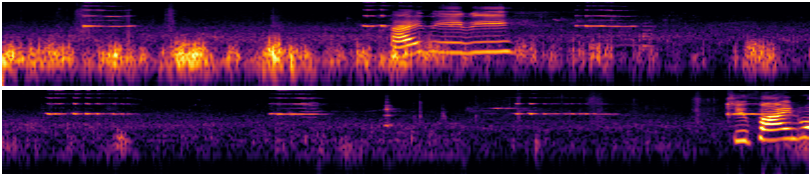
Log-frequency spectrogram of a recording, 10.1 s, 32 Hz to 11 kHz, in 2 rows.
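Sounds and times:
playground swing squeaking: 0.4s - 0.9s, 2.2s - 2.7s, 3.4s - 4.2s, 5.3s - 6.0s, 6.6s - 10.0s.

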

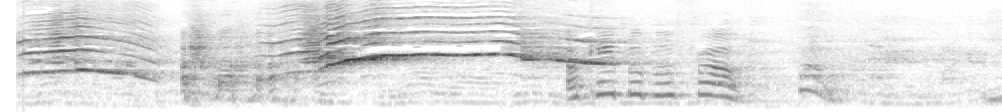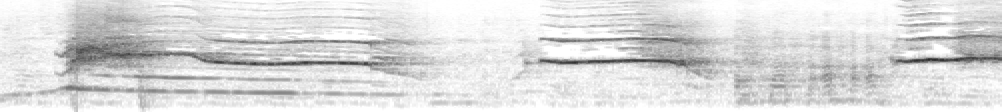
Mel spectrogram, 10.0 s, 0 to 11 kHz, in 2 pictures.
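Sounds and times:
baby squealing: 0.1s - 3.0s, 5.3s - 8.7s, 9.5s - 10.0s.

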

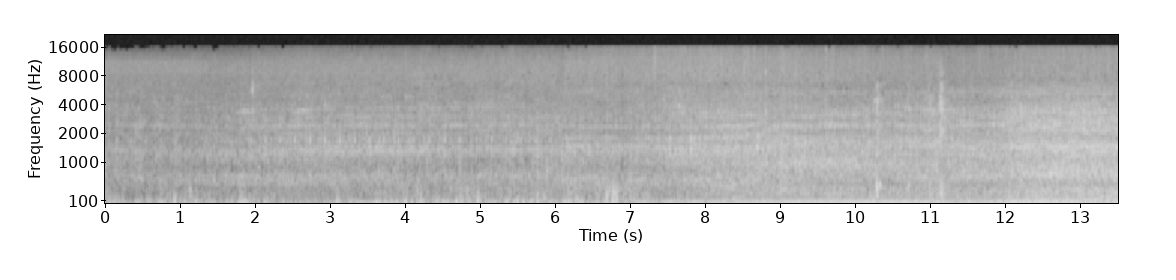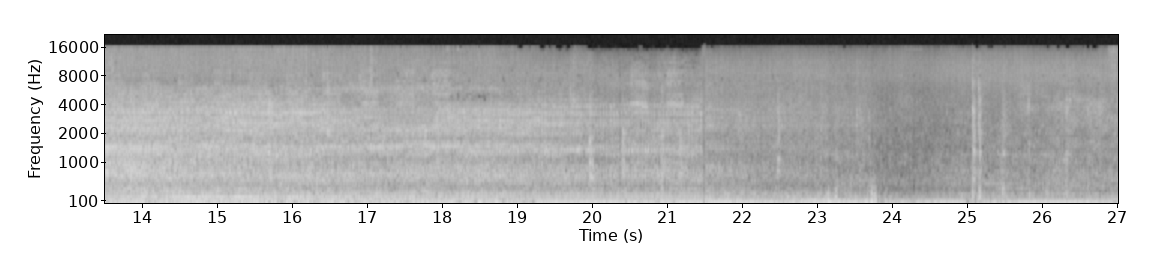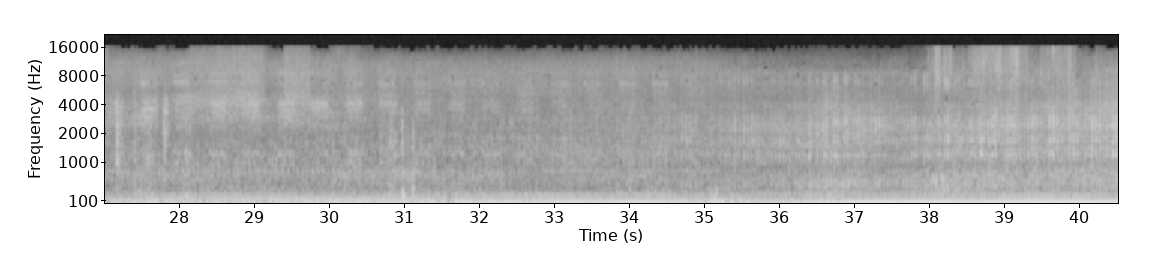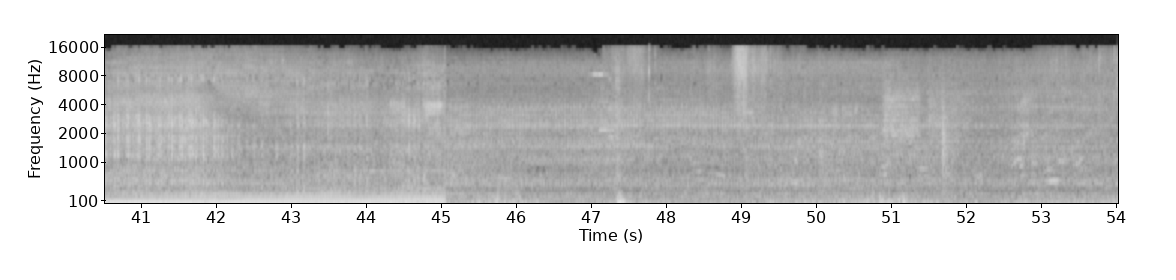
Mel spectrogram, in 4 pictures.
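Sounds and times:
diesel engine idling: 0.0s - 54.0s.

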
